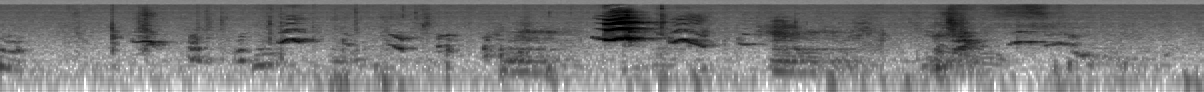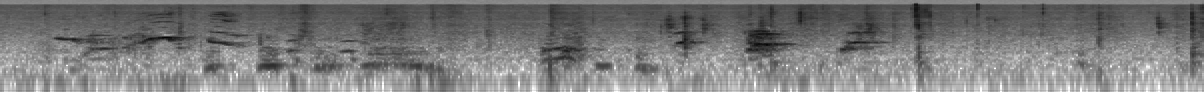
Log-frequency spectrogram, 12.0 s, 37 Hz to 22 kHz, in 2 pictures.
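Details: Samoyed puppies from one litter on Prince Edward Island, Canada, on 28 December 2015, playing together with a pool noodle: scattered high yips and squeals, a sharp yelp near three seconds, and low grumbling growls in between, with rustling scuffles.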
